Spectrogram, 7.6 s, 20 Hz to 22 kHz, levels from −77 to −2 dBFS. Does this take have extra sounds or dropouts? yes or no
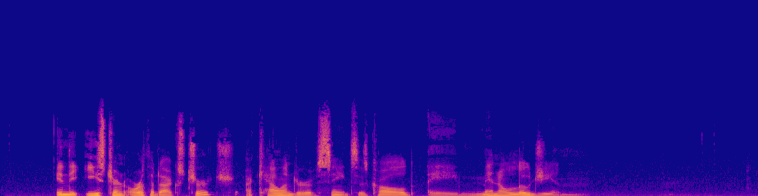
no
